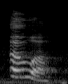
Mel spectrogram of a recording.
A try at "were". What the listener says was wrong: Almost. Try again, but this time, don't say ower, just were. Were.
